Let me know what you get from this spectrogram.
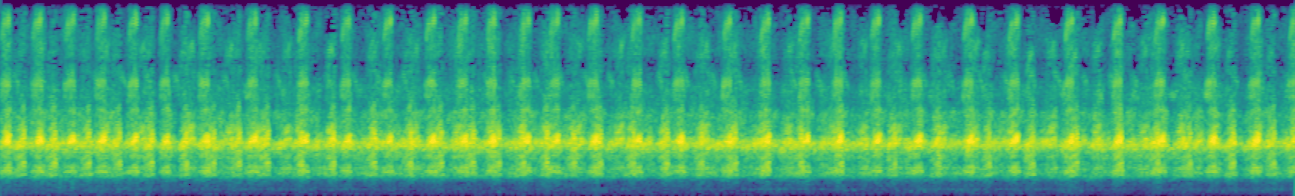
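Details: Continuous chorus of frogs in May: evenly spaced, harsh clicking croaks at a fast steady pace, many voices merging into a bright pulsing trill throughout.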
